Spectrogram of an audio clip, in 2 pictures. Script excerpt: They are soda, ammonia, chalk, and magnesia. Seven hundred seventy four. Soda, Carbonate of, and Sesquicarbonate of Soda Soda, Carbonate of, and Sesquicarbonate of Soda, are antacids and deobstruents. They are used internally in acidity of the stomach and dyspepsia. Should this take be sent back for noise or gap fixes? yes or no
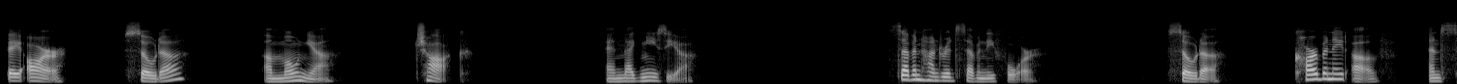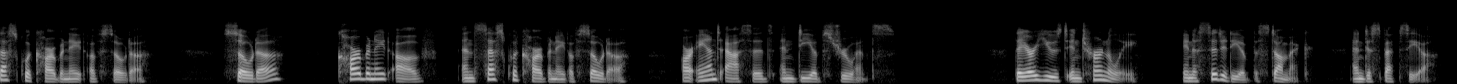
no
